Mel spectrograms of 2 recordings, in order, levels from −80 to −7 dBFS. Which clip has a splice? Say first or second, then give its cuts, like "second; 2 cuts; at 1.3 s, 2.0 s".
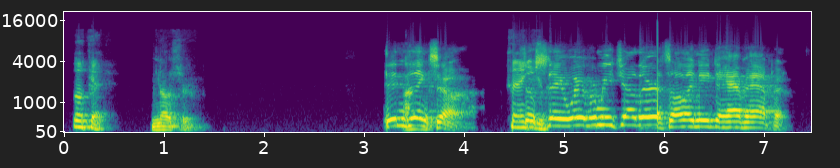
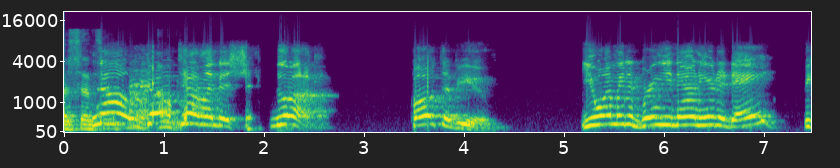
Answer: first; 1 cut; at 5.9 s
